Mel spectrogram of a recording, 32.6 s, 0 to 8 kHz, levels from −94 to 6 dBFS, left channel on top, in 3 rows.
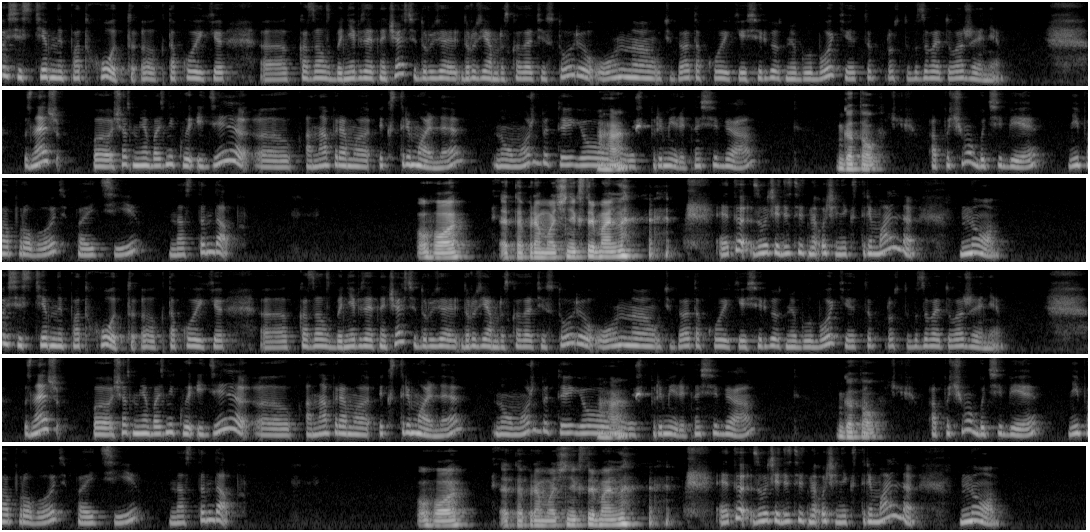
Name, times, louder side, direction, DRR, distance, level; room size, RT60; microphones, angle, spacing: voice 1, 0.0-10.0 10.5-11.5 11.8-15.5 15.8-18.4 20.2-21.2 21.5-23.1 23.4-24.0 28.6-31.7, equal, ahead, 0.3 m, -37 dB
voice 2, 16.8-17.1 19.2-19.7 25.9-26.4 26.7-28.4, left 3 dB, 50° left, 0.7 m, -31 dB
9.7 x 5.7 x 4.2 m
head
